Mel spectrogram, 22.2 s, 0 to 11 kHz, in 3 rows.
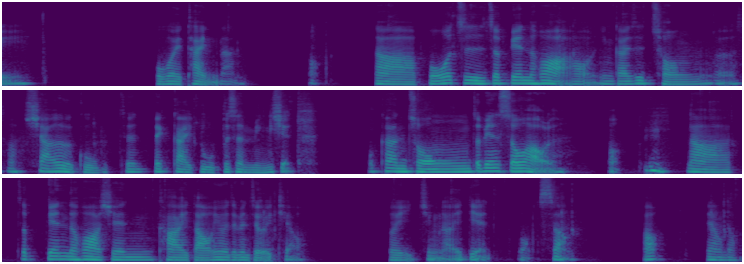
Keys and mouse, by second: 0.4 middle click, 0.8 ctrl+s, 1.2 middle click, 2.2 middle click, 3.4 shift+middle click, 3.8 alt+middle click, 4.7 shift+middle click, 5.5 2, 14.3 click, 17.4 1, 18.1 click, 18.7 click, 19.9 click, 20.3 2, 20.8 click, 21.8 2.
